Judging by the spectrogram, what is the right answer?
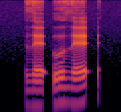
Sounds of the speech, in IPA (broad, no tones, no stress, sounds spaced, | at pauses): ð ɛ ʔ ʊ ð ɛ ʔ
